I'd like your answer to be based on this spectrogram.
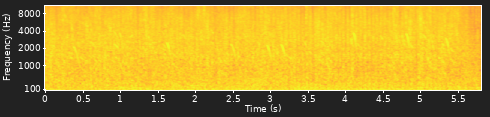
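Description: Continuous heavy gunfire in the video game Deus Ex: Human Revolution, a dense, loud, unbroken wash of shots that fills the whole stretch with no letup.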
